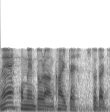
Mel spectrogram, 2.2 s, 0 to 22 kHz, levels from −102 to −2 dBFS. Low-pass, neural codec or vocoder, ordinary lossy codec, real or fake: 3.6 kHz; none; none; real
